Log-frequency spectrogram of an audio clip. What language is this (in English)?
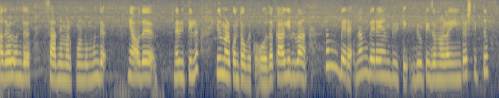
Kannada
